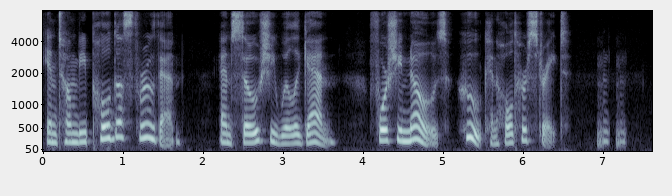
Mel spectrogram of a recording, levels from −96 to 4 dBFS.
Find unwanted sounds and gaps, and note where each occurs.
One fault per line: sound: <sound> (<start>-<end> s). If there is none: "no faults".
sound: laugh (6.9-7.3 s)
